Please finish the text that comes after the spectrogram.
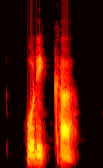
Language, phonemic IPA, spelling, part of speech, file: Bengali, /poɾikkʰa/, পরীক্ষা, noun, LL-Q9610 (ben)-পরীক্ষা.wav
- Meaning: exam, examination, test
